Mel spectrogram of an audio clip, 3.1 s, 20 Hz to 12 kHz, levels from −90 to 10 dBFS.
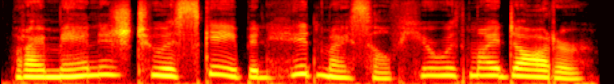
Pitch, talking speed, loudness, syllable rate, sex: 250 Hz, 235 wpm, -17 LUFS, 6.6 syllables/s, female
